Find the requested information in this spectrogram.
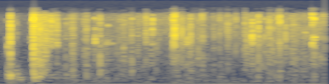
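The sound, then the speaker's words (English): A packet of premium crackers is crinkled open and crunched close to the mic for ASMR: rapid, quiet crackles and crisp snaps follow one another without pause. “Welcome to ASMR with uh, saltine crackers. They aren't saltine; they're premium.”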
